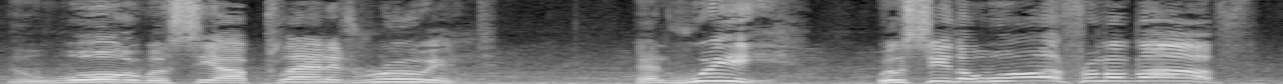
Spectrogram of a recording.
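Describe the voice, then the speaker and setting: A man playing a grandiose, reckless party reveler in a video game, loudly declaiming. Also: extremely high pitch, expressive, slow pace, a faint crowd, exaggerated voice. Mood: wild exultation. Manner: loud declaiming. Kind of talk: video game dramatic acting.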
